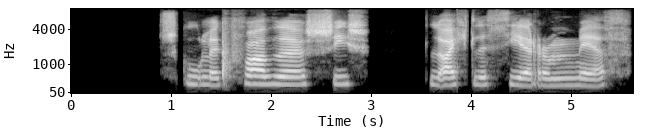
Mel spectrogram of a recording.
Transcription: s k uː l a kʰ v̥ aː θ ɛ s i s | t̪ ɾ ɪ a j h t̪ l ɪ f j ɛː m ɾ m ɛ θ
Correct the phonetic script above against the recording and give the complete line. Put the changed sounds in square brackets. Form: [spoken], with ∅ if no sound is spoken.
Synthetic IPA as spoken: s k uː l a kʰ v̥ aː [ð] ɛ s i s | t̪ [l] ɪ a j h t̪ l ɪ [θ] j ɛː [∅] ɾ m ɛ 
